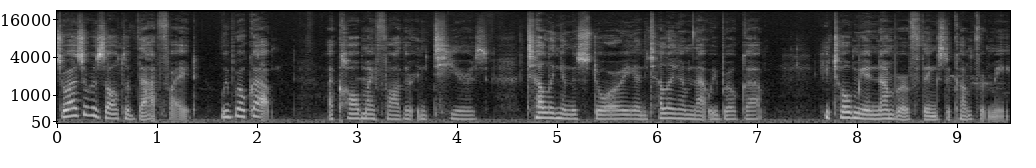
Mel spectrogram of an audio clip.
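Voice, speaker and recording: Fairly quick speech comes from a woman. Her pitch is very deep and low. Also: lively intonation. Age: 40s. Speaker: podcast host and blogger. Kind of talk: personal storytelling, partly reading her blog. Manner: unedited, conversational.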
